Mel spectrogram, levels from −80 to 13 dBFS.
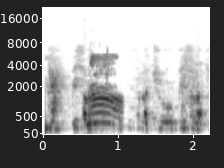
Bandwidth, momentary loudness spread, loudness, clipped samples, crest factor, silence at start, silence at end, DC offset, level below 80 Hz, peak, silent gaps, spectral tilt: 7.4 kHz; 17 LU; -14 LUFS; under 0.1%; 14 dB; 0.05 s; 0.1 s; under 0.1%; -56 dBFS; -2 dBFS; none; -6.5 dB/octave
